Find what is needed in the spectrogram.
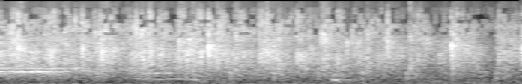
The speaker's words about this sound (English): Give a round of applause for them.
